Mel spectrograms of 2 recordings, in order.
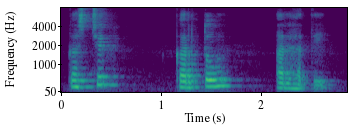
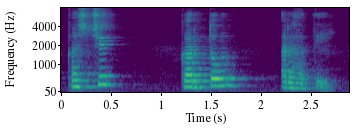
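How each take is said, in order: Both takes have the same delivery.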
